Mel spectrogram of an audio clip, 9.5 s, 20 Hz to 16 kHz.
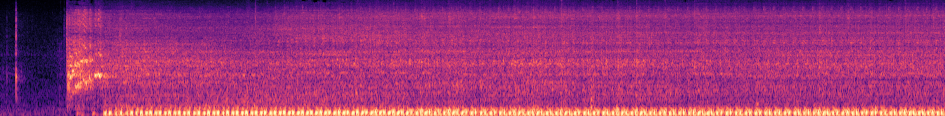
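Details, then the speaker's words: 2002 Honda Magna, already warmed up, no choke, in neutral, after carb rebuild and cleaning with new in-tank fuel filter and fuel line: starts within a second and settles into an even, steady idle with smooth rapid pulse, no knocks or misses; healthy. "it sounds pretty good"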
